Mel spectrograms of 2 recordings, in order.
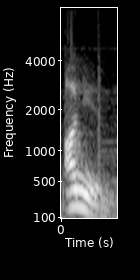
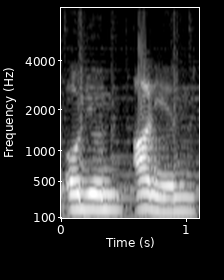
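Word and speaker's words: onion: انيون مش اونيون، ما يبقاش بالسعر ده وتنطقها اونيون.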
